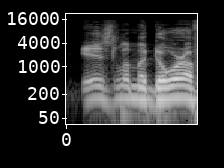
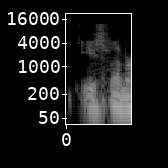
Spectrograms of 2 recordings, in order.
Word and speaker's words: Islamorada: off the coast of Islamorada, Florida. Does that sound right? Islamorada? Islamorada. No. What is it? It's Islamorada. Islamorada. How you say it?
